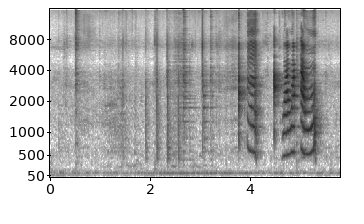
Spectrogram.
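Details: Pet rose-ringed parakeet (mitthu) in a small room, said to talk and say "papa": a woman speaks softly, a few clicks, then a run of loud, harsh, squawky voiced syllables near the end.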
